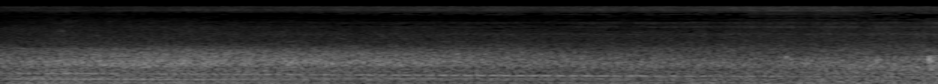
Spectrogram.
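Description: ICE high-speed train approaching along the line: a steady rushing rumble with a faint, slowly falling hum, growing a little louder toward the end.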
